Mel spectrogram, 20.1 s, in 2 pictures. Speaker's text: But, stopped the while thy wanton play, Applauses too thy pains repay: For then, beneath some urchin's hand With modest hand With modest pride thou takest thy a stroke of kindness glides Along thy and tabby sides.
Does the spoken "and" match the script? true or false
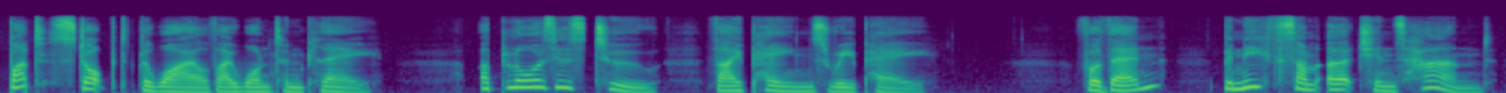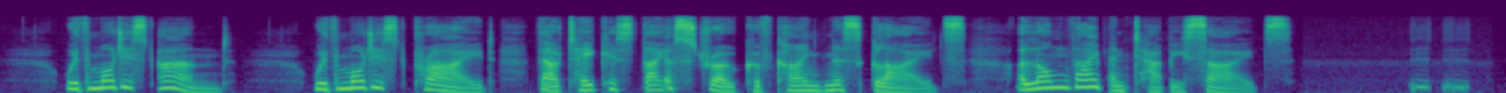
true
